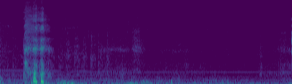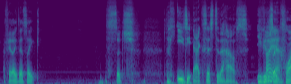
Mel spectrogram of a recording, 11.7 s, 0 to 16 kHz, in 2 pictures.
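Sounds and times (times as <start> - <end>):
speech: 0.6 - 1.0, 6.0 - 6.7, 7.9 - 8.6, 9.2 - 11.6
large golden doodle dog panting into microphone: 0.9 - 3.9.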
